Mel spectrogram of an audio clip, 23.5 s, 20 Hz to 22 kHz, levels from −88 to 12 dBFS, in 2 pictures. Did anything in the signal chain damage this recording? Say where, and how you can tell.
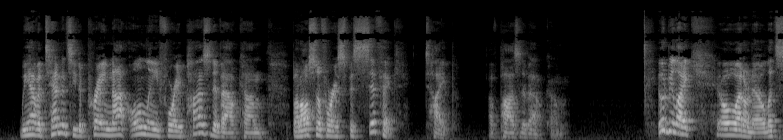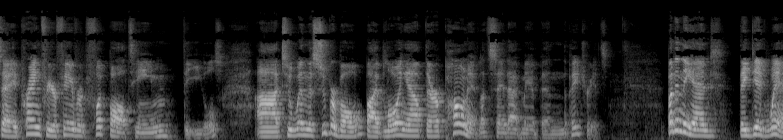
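No, the signal arrives intact at every stage of the chain, with no audible damage from wiring, conversion, processing, transmission or storage.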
